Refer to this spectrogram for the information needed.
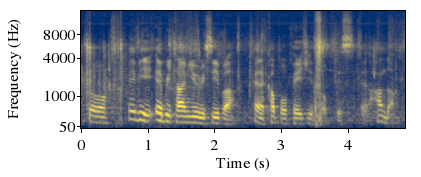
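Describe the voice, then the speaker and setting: Against noticeable background noise, a man with a Japanese accent speaks at a fairly quick pace and fairly high pitch with ordinary pitch variation. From Japan, Hiroshima. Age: 40s. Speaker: Buddhist minister. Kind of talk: lecture. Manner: halting.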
